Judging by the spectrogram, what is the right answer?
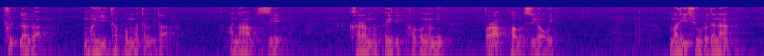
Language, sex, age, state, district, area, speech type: Manipuri, male, 30-45, Manipur, Bishnupur, rural, spontaneous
